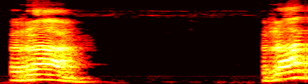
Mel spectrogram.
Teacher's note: हमारी जीवा एकदम से टेढ़ी हो जाती है, इसलिए इसे लुंठित वर्ण कहा जाता है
